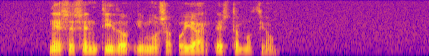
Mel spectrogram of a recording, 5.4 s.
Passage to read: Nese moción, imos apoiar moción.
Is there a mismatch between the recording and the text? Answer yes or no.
yes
